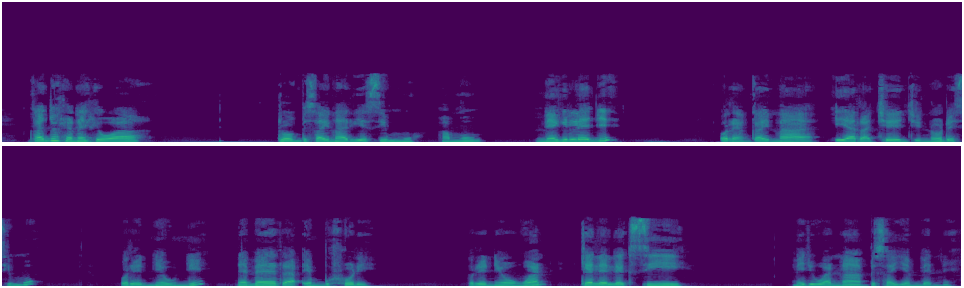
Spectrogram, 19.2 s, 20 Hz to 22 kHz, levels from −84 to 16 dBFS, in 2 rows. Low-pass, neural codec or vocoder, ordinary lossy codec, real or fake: 10.8 kHz; none; AAC, 32 kbps; real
